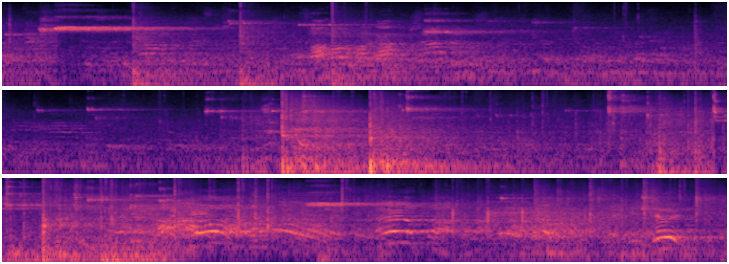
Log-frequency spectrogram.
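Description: Volleyball rally in a reverberant sports hall: a short whistle blast near the start, then sharp thuds of the ball being struck mid-rally and players' shouts, with another short whistle blast near the end.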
